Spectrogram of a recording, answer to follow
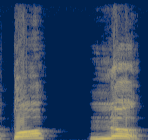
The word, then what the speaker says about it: तोल: अब देखो ला का उच्चारण किस प्रकार से हो रहा है, यहाँ पे ल पूरा नहीं हो रहा। ला का उच्चारण आपको पूरा नहीं करना, आधा ही करना है। किस प्रकार से करेंगे? ता में ओ की मात्रा तो ल, तोल। सिंपल है। अगर आप ला ला करके पूरा उच्चारण करोगे तो आ की मात्रा लग जाएगी इसके अंदर, तो गलत हो जाएगा शब्द।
